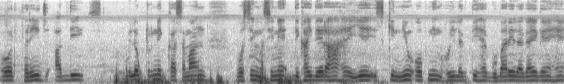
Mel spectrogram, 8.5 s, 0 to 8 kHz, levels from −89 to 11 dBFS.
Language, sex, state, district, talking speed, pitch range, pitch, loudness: Hindi, male, Rajasthan, Bikaner, 165 wpm, 140-155 Hz, 150 Hz, -19 LUFS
